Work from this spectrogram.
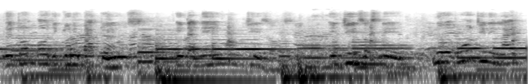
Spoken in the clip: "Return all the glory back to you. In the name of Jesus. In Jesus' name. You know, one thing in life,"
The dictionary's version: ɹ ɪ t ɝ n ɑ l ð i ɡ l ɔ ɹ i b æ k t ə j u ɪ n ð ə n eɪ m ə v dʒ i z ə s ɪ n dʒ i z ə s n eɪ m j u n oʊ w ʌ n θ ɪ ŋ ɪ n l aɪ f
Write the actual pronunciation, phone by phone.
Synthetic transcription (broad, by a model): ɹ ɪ t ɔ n ɑ l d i ɡ l ɔ ɹ i b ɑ k t ə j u ɪ n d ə n eɪ m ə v dʒ i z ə s ɪ n dʒ i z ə s n eɪ m n oʊ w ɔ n t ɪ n ɪ n l aɪ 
